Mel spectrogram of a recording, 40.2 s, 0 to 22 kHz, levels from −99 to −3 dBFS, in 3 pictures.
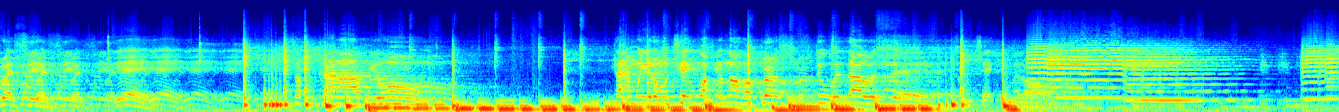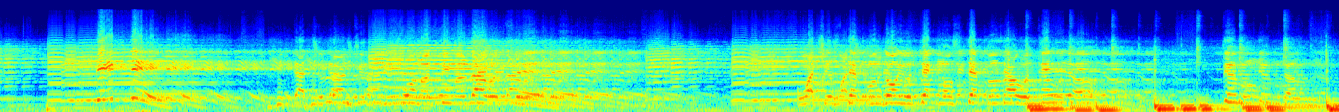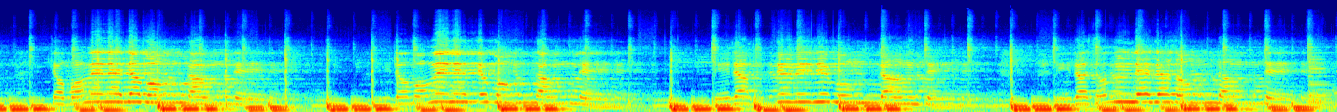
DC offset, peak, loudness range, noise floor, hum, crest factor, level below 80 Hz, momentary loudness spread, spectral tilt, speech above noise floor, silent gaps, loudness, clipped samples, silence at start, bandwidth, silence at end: under 0.1%; -8 dBFS; 5 LU; -47 dBFS; none; 16 dB; -28 dBFS; 12 LU; -6.5 dB/octave; 23 dB; none; -25 LUFS; under 0.1%; 0 s; 8.4 kHz; 0 s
